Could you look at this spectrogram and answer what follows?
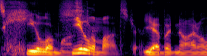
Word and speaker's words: Gila monster: a monster you know it's actually pronounced a gila monster oh is it really it's helium Gila monster yeah but no I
